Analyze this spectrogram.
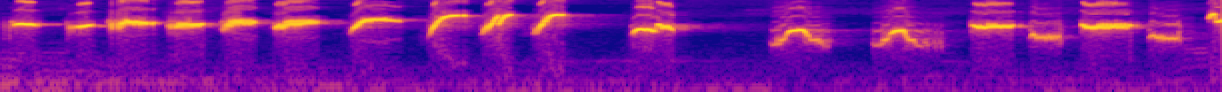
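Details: White-rumped shama song used as master audio for training birds: loud, varied whistled phrases, a quick run of rising notes, then slurred downward notes and chirps, fast with about two or three notes each second.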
